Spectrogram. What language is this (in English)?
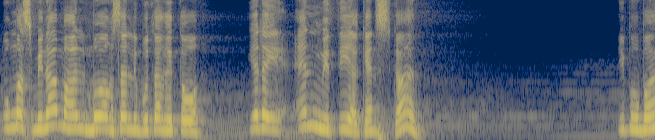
Filipino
